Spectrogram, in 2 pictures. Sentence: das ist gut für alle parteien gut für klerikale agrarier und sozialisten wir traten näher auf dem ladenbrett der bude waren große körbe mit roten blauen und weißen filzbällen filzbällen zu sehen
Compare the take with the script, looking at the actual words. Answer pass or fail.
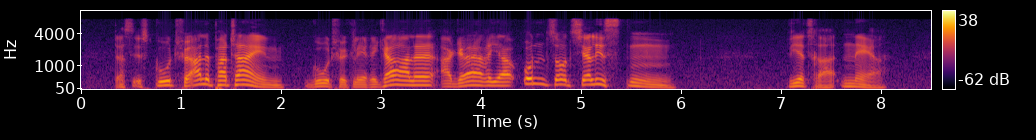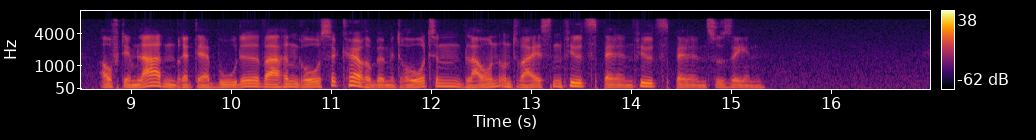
pass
